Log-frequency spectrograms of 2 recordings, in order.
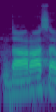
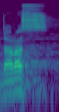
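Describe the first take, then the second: First: دارا سا said as three open syllables, "da-ra-sa"; full pronunciation. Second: درس shortened to "daras", closed on s; the common two-syllable error "daras"; mispronounced درس. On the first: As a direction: keep the last vowel in دارا سا. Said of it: "آپ کو پورا پڑھنا پڑے گا". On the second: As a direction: drop the final vowel of درس. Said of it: "بہت لوگ درس بولتے ہیں". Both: Shown as a demonstration.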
